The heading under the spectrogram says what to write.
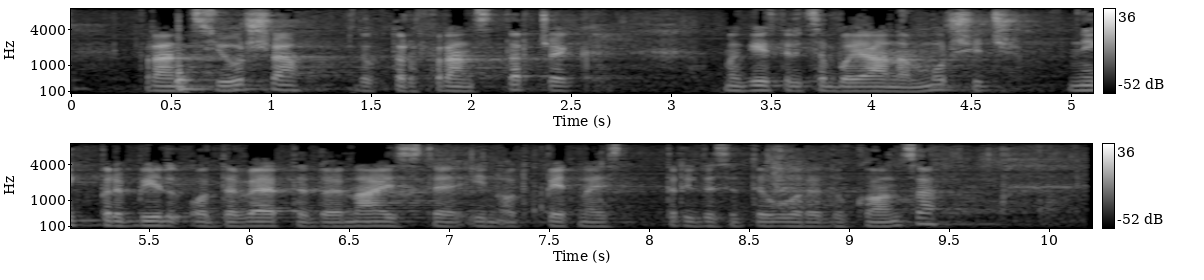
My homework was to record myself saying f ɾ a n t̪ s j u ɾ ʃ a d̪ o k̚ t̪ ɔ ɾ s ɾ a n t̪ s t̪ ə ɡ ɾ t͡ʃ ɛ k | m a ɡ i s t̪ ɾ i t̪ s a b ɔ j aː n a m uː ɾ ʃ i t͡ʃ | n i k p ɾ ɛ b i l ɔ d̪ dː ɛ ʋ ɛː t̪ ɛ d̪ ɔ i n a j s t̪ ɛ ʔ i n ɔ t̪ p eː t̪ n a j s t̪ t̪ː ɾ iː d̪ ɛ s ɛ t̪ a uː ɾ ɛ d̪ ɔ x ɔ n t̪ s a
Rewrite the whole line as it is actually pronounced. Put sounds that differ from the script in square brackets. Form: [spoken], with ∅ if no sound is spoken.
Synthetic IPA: f ɾ a n t̪ s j u ɾ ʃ a d̪ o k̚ t̪ ɔ ɾ [f] ɾ a n t̪ s t̪ ə [∅] ɾ t͡ʃ ɛ k | m a ɡ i s t̪ ɾ i t̪ s a b ɔ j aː n a m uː ɾ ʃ i t͡ʃ | n i k p ɾ ɛ b i l ɔ d̪ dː ɛ ʋ ɛː t̪ ɛ d̪ ɔ [ɛ] n a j s t̪ ɛ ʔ i n ɔ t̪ p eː t̪ n a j s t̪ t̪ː ɾ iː d̪ ɛ s ɛ t̪ [ɛ] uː ɾ ɛ d̪ ɔ [k] ɔ n t̪ s a

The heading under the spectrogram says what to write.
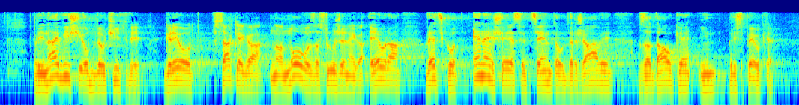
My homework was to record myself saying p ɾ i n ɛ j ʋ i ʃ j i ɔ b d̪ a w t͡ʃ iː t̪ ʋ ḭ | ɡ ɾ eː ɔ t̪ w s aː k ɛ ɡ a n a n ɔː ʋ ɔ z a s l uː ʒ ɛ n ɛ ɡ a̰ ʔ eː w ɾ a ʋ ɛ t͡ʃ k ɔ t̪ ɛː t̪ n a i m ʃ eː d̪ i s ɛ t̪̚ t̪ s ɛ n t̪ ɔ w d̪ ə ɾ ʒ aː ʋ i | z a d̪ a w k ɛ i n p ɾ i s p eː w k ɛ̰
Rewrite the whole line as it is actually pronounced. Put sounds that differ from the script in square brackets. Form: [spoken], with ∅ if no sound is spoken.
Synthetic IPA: p ɾ i n [a] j ʋ i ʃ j i ɔ b d̪ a w t͡ʃ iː t̪ ʋ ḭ | ɡ ɾ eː ɔ t̪ w s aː k ɛ ɡ a n a n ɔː ʋ ɔ z a s l uː ʒ ɛ n ɛ ɡ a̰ ʔ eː w ɾ a ʋ ɛ t͡ʃ k ɔ t̪ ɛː [∅] n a i [n] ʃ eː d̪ [ɛ] s ɛ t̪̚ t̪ s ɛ n t̪ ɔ w d̪ ə ɾ ʒ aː ʋ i | z a d̪ a w k ɛ i n p ɾ i s p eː w k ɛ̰

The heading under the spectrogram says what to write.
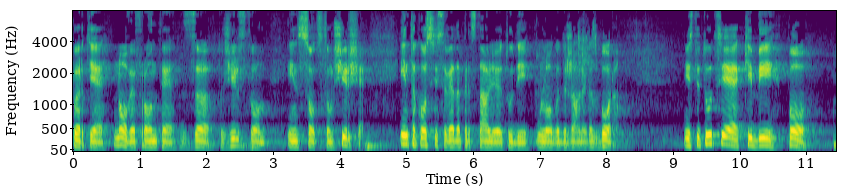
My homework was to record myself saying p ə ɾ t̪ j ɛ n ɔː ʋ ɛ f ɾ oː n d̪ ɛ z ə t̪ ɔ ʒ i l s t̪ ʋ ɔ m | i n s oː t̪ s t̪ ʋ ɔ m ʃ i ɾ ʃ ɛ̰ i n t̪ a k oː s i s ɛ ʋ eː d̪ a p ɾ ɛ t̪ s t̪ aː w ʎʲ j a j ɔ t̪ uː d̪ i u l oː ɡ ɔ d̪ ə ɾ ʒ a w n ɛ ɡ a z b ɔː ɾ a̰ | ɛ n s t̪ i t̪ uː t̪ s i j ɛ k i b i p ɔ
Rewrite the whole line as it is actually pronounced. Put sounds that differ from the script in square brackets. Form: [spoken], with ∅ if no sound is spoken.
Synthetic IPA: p ə ɾ t̪ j ɛ n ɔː ʋ ɛ f ɾ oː n [t̪] ɛ z ə t̪ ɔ ʒ i l s t̪ ʋ ɔ m | i n s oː t̪ s t̪ ʋ ɔ m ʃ i ɾ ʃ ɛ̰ i n t̪ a k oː s i s ɛ ʋ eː d̪ a p ɾ ɛ t̪ s t̪ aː w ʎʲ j a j ɔ t̪ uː d̪ i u l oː ɡ ɔ d̪ ə ɾ ʒ a w n ɛ ɡ a z b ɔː ɾ a̰ | [i] n s t̪ i t̪ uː t̪ s i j ɛ k i b i p ɔ

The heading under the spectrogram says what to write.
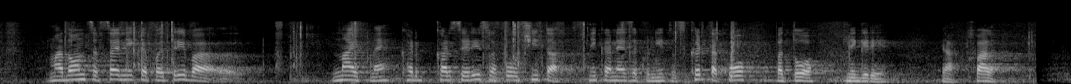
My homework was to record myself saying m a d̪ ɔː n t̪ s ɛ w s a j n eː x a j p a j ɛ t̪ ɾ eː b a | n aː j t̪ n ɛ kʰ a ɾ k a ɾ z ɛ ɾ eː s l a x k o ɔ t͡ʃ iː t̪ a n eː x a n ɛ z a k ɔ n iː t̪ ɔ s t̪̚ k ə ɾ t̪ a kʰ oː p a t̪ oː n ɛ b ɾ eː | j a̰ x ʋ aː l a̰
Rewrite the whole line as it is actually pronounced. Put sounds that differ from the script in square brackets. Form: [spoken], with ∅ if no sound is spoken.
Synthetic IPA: m a d̪ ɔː n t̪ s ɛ w s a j n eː [k] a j p a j ɛ t̪ ɾ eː b a | n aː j t̪ n ɛ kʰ a ɾ k a ɾ [s] ɛ ɾ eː s l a x k o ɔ t͡ʃ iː t̪ a n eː [k] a n ɛ z a k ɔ n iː t̪ ɔ s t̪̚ k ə ɾ t̪ a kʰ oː p a t̪ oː n ɛ [ɡ] ɾ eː | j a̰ x ʋ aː l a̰

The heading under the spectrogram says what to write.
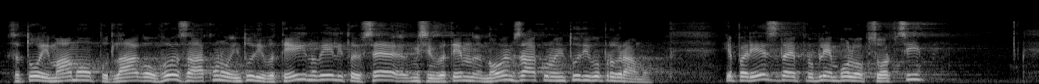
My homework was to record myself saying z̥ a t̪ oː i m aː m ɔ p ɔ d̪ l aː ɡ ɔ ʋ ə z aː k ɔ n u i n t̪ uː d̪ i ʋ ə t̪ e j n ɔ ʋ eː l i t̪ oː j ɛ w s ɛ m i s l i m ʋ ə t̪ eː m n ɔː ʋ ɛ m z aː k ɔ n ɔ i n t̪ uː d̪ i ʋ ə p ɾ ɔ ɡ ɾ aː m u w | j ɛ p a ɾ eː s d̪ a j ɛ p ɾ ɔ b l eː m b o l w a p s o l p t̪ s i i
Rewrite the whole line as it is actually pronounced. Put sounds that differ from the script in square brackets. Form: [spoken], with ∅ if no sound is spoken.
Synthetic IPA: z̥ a t̪ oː i m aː m ɔ p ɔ d̪ l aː ɡ ɔ ʋ ə z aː k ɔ n u i n t̪ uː d̪ i ʋ ə t̪ e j n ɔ ʋ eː l i t̪ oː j ɛ w s ɛ m i s l i m ʋ ə t̪ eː m n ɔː ʋ ɛ m z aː k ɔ n [u] i n t̪ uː d̪ i ʋ ə p ɾ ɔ ɡ ɾ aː m u [∅] | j ɛ p a ɾ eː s d̪ a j ɛ p ɾ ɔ b l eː m b o l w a p s o [ɾ] p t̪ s i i

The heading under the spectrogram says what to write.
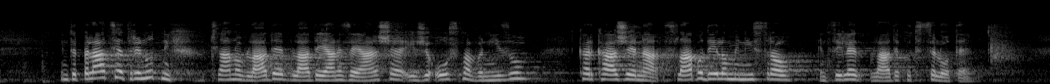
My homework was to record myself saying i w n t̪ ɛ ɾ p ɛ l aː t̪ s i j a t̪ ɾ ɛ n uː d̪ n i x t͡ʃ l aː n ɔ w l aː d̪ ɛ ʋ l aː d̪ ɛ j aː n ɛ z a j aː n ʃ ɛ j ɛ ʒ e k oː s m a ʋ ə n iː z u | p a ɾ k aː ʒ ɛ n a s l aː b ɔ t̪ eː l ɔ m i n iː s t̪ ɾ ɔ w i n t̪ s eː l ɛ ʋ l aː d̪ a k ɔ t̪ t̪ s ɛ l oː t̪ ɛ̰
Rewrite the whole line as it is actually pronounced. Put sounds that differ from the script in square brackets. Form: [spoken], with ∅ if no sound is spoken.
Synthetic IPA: i [∅] n t̪ ɛ ɾ p ɛ l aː t̪ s i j a t̪ ɾ ɛ n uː [t̪] n i x t͡ʃ l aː n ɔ w l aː d̪ ɛ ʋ l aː d̪ ɛ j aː n ɛ z a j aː n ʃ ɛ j ɛ ʒ e [ʔ] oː s m a ʋ ə n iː z u | [k] a ɾ k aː ʒ ɛ n a s l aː b ɔ [d̪] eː l ɔ m i n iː s t̪ ɾ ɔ w i n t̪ s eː l ɛ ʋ l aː d̪ [ɛ] k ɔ t̪ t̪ s ɛ l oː t̪ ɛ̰

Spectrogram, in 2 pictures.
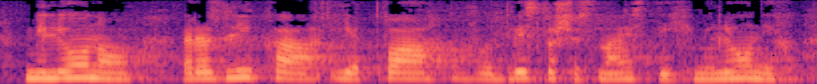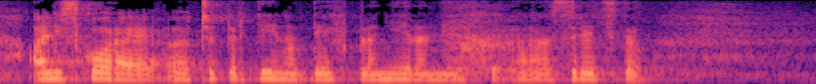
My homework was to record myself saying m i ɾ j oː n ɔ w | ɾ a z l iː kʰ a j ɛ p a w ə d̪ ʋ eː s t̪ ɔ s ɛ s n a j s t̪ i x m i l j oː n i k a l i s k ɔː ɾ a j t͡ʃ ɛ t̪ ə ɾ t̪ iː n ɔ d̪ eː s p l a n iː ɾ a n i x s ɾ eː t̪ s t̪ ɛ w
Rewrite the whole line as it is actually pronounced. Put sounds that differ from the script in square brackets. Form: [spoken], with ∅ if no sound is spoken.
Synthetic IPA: m i [l] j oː n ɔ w | ɾ a z l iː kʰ a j ɛ p a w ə d̪ ʋ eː s t̪ ɔ [ʃ] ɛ s n a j s t̪ i x m i l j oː n i [x] a l i s k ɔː ɾ a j t͡ʃ ɛ t̪ ə ɾ t̪ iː n ɔ [t̪] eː [x] p l a n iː ɾ a n i x s ɾ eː t̪ s t̪ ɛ w

